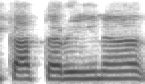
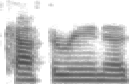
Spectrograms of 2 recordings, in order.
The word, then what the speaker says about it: Katarina: Oh, if you can say Katarina, that's originally my name, but otherwise Katharina, Katrina is fine.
